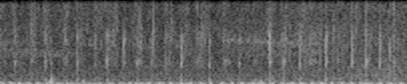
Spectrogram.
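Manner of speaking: rapid whispered repeats; fast whispering. Acted. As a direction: whisper it quickly, close to the mic. Unvoiced rapid goods.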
